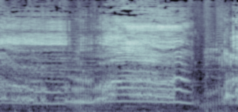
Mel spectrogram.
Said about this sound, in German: Da stell dir mal vor, Bauer Ludwig aus Buxtehude oder woher auch immer lässt sich das Grunzen seiner Schweine tätowieren.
